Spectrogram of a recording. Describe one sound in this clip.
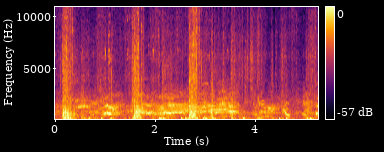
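Horses gallop with heavy, rapid hoofbeats.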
